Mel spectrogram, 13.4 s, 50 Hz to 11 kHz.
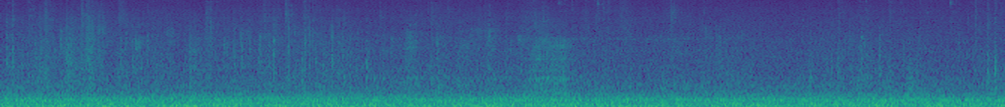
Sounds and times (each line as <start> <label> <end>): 0.0 ventilation system 13.4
